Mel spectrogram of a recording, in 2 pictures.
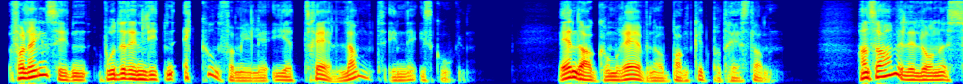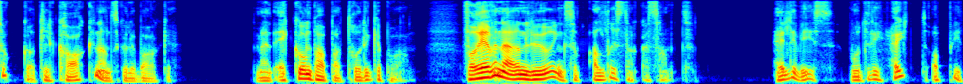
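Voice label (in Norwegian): Norwegian barnebok, mann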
